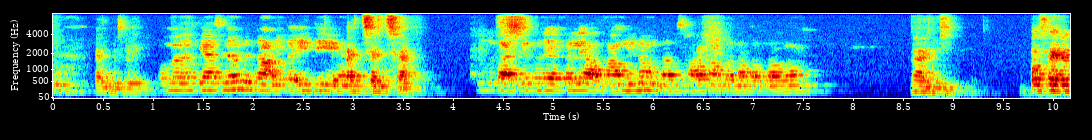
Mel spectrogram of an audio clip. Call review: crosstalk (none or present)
none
